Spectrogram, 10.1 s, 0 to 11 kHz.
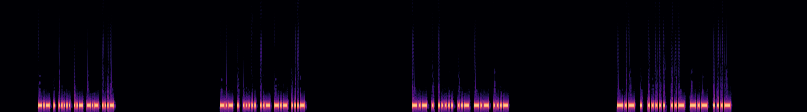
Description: Morse code, heard as a keyed tone, about 66 wpm, 700 Hz. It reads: KE5UKV KE5UKV KE5UKV KE5UKV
